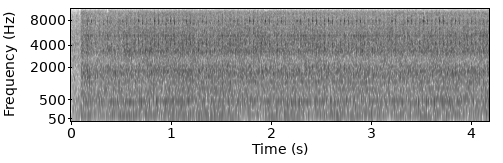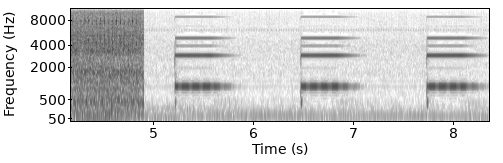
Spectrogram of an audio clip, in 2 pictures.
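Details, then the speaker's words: Volvo V70 T5 240 bhp estate at idle after a wire repair, during coolant bleed with heater on and engine light still lit: steady, even idle with no misses or knocks, then regular chimes; running okay. "It sounds like it's running okay at this moment."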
